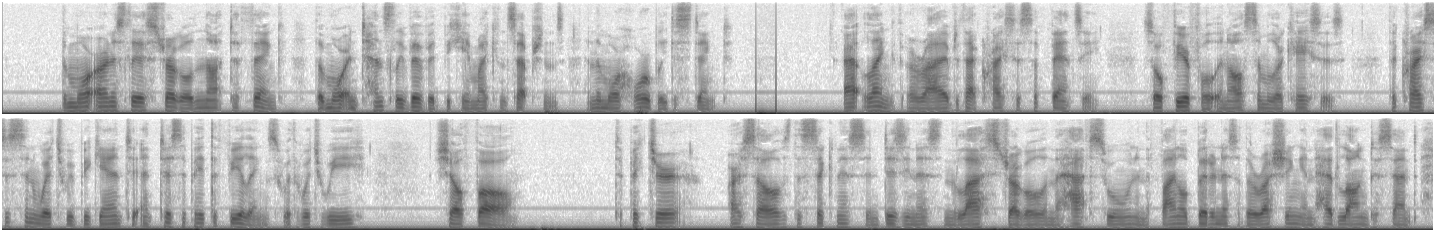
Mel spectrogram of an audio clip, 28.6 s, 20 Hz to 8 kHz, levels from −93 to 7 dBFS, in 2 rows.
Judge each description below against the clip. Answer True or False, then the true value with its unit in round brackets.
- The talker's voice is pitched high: False (95 Hz)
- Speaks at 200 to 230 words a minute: False (150 wpm)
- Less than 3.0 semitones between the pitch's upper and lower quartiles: True (2.6 semitones)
